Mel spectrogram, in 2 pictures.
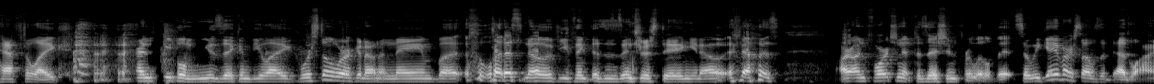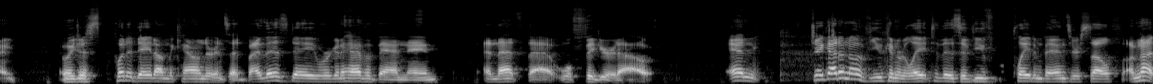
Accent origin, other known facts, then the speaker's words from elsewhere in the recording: Chicago, Illinois, United States; now in Nashville, United States; we're mentioning we're from Chicago, we live in Nashville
